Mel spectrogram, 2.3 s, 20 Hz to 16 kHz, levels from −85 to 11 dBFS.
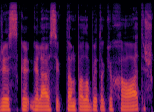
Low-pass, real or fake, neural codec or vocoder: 14.4 kHz; real; none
